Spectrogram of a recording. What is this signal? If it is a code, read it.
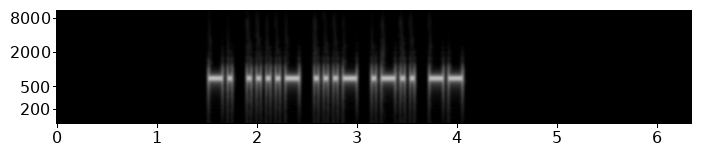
Morse code, heard as a keyed tone, about 25 wpm, 700 Hz. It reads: N4VLM
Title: USA Call Signs - 5 Characters - Repeated 2x - 25wpm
